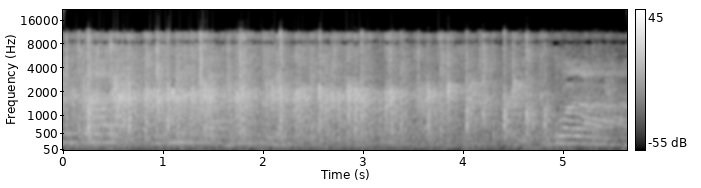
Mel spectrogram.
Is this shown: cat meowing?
no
